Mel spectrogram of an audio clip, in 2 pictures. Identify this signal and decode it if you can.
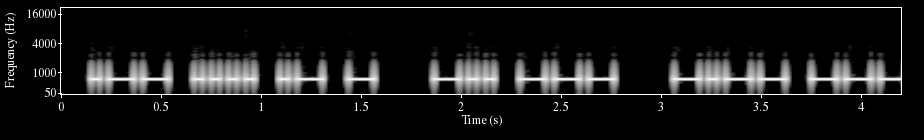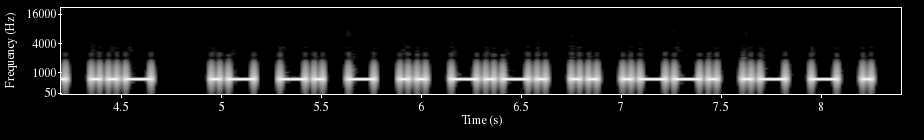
Morse code, heard as a keyed tone, about 28 wpm, 700 Hz. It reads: WHAT DO YOU ANTICIPATE
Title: Sentences from Top 1500 Words 28wpm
